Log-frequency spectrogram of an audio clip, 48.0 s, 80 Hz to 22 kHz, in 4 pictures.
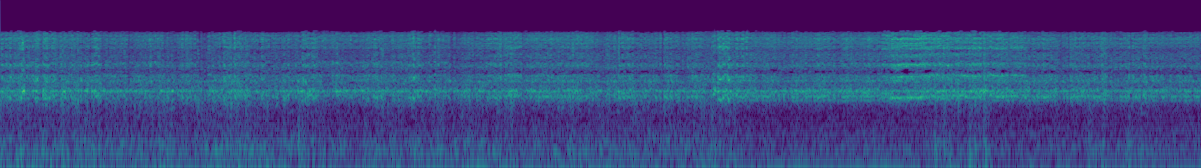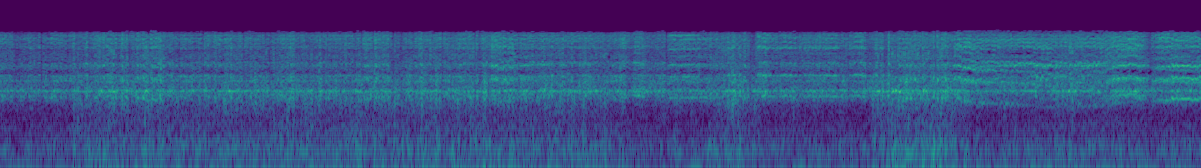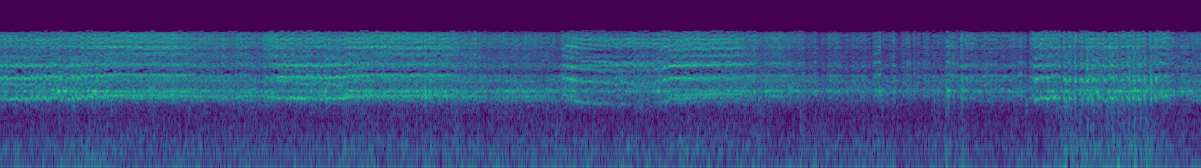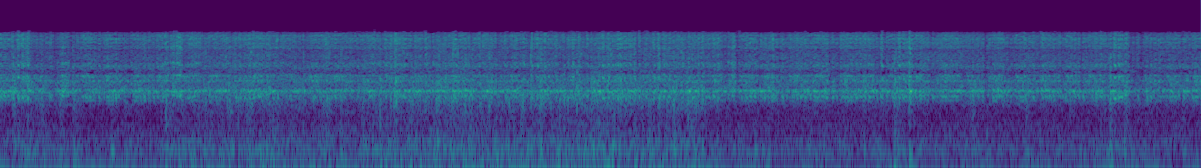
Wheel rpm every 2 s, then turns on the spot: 230, 230, 230, 230, 230, 230, 230, 230, 230, 230, 220, 200, 220, 210, 230, 230, 230, 230, 240, 230, 230, 230, 230, 230.
none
